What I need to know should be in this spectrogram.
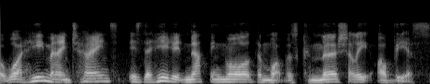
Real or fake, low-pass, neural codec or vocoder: fake; 7.2 kHz; codec, 24 kHz, 3 kbps, HILCodec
